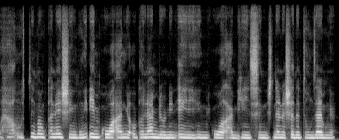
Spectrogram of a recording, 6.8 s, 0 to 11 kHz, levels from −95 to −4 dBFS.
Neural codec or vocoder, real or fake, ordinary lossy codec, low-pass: autoencoder, 22.05 kHz, a latent of 192 numbers a frame, VITS, trained on many speakers; fake; none; none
